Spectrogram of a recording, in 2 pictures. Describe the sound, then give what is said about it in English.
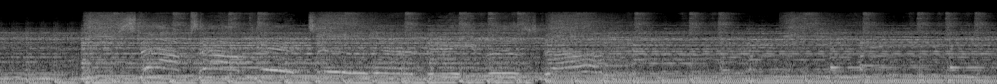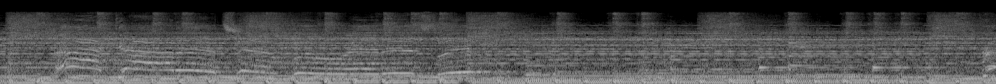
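A loud, driving rock song plays throughout, with a rough male voice shouting and wailing over dense guitars, bass and steady drums, the energy staying high and constant. “shouts a lot of the time.”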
